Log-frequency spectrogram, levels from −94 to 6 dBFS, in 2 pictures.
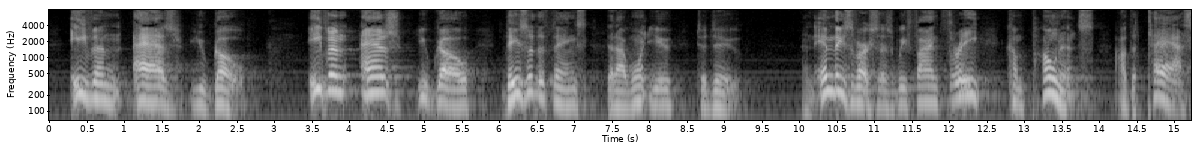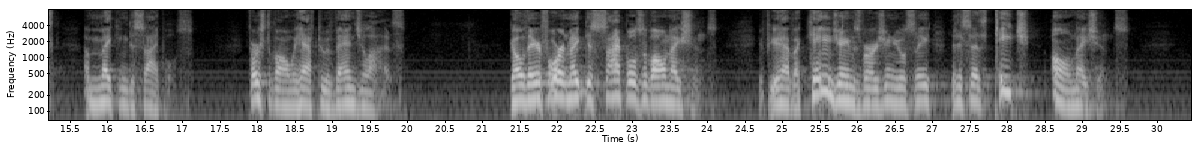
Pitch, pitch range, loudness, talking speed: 140 Hz, 110-160 Hz, -23 LUFS, 120 wpm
